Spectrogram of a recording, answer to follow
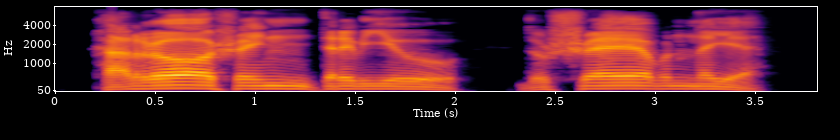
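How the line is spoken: Approving low drone. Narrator (Russian): одобрительно прогудел РПК

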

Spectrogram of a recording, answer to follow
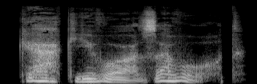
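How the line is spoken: Almost affectionate inquiry. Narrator (Russian): Почти ласково поинтересовался коротышка

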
